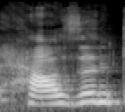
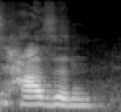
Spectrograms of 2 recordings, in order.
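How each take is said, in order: First: "hasn't" with the T popped into an extra "tu"; hasn't with released T. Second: "hasn't" closing on the N, T swallowed; hasn't without T. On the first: Teacher showing the version to avoid, "hasn't" ending in "tu". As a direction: sound the final T of "hasn't" as its own syllable. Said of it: "It is not hasn't". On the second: Teacher correcting learners, "hasn't" with silent T. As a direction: let "hasn't" end as "hazn". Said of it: "it is hasn't". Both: Shown as a demonstration.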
